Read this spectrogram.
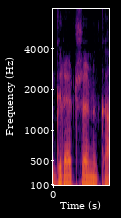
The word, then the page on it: grec: France (Île-de-France); [ɡʁɛk]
